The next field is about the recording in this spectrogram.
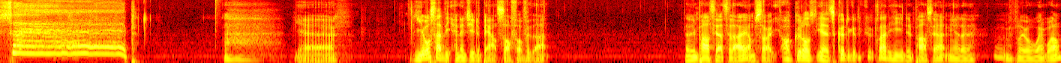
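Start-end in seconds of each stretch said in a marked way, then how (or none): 0.0-1.8 very high, giddy, excited squeal. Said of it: "Get all giddy".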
